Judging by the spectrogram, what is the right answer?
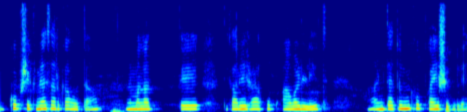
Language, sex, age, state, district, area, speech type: Marathi, female, 18-30, Maharashtra, Sindhudurg, rural, spontaneous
